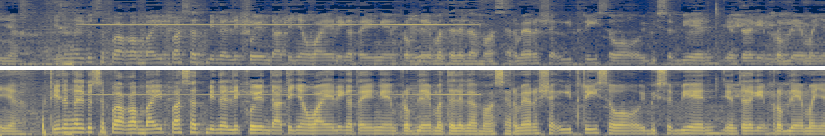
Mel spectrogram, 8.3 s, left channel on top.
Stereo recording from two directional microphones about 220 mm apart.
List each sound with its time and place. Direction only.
0.0 s a man's voice: 45° right (ahead or behind)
